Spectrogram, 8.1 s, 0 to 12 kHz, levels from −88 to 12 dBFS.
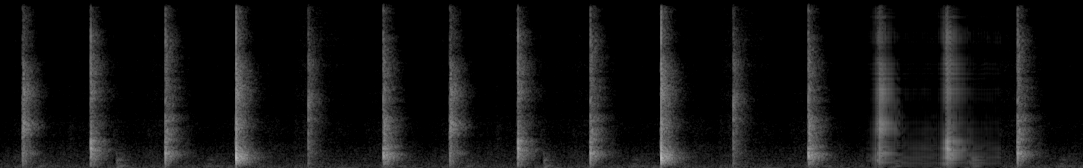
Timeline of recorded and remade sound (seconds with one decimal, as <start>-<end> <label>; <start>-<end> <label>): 0.0-6.5 recorded; 6.5-7.5 remade; 7.5-8.1 recorded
